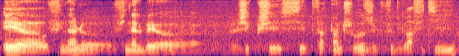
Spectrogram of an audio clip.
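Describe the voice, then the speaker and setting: This is a guest illustrator and tattoo artist, a young Danish-speaking man from Denmark, talking in French, which isn't his native language, during a relaxed live-stream chat. His pitch is fairly low and fairly flat, delivered at normal speed, though his phrasing is halting, full of fillers and false starts. The recording has slight background noise.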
